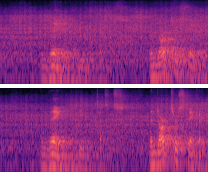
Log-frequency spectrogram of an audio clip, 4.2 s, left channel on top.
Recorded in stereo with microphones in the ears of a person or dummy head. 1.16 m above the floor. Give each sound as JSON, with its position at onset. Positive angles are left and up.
{"t": 0.8, "sound": "a man speaking", "side_deg": -40, "distance_m": 0.7}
